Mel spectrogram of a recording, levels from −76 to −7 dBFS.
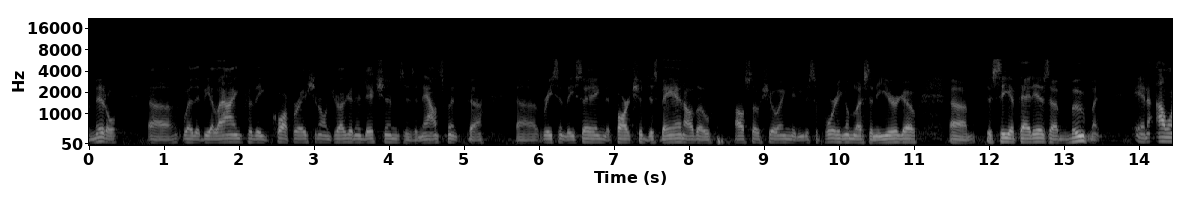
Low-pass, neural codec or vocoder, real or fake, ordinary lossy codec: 7.2 kHz; none; real; MP3, 24 kbps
